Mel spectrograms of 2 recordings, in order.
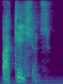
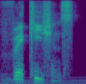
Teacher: There is a vibration at the beginning.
